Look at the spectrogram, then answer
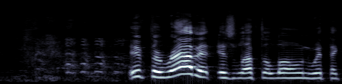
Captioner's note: audience laughs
